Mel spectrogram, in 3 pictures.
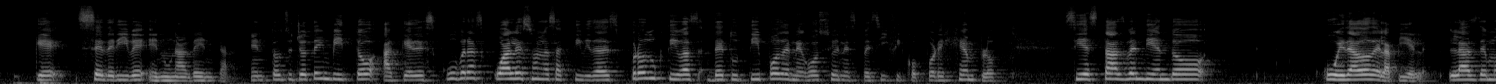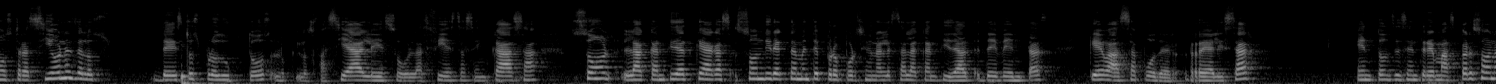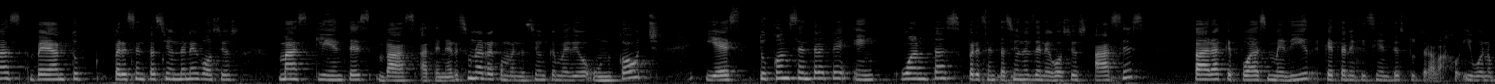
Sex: female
